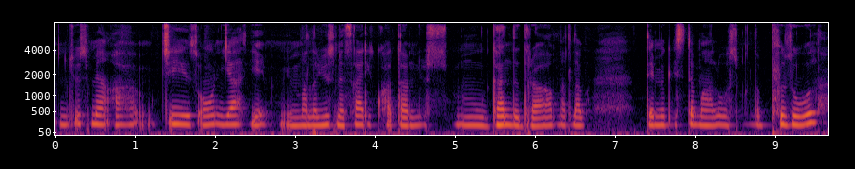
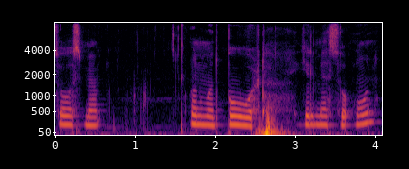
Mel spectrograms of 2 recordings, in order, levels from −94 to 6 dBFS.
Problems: background sounds at intervals, low volume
